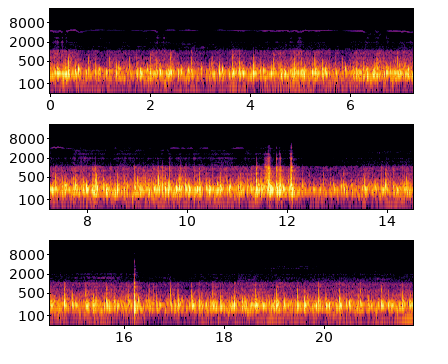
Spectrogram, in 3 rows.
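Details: Fetal heartbeat on Doppler during pregnancy, analog versus digital device comparison: fast, whooshing galloping pulses at about 145 beats a minute, within the normal range.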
